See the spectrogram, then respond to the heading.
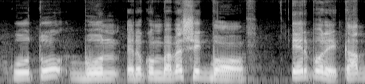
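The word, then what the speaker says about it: كُتُبٌ: কুতুব বুন কুতুব বুন এগুলোর মধ্যে কোন টান হবে না খেয়াল রাখবেন বা এর উপর যে দুই পেশ দেখতেছেন এই দুই পেশকে তানবিন বলে আর তানবিনের উচ্চারণ বাংলায় দোনান্না উচ্চারণ হয় তাহলে কুতুবুন কুতুবুন এরকম ভাবে শিখবো এরপরে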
